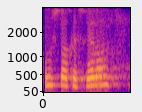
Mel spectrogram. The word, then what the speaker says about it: Justo Castillo: Justo Castillo. – May you spell it for me? – J-U-S-T-O-C-A-S-T-I-L-L-O.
